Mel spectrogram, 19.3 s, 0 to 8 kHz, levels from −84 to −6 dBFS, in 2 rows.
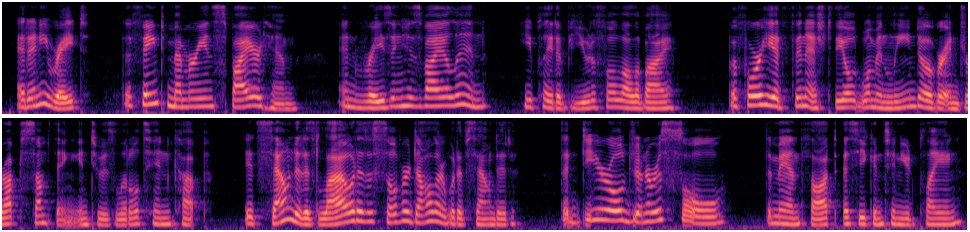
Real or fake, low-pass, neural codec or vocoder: real; 7.2 kHz; none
